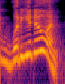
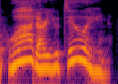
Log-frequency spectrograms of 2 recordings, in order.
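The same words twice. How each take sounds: First: 'What' starts with a plain w sound. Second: 'What' starts with a breathy h sound. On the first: The speaker calls it right. "We say, ... So we ignore the H" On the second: The speaker calls it wrong. "We don't say"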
